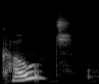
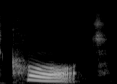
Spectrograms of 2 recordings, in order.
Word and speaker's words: caught: You don't have to try to make AU coat, coat. Some people try to say coat, but it's not, it's caught.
